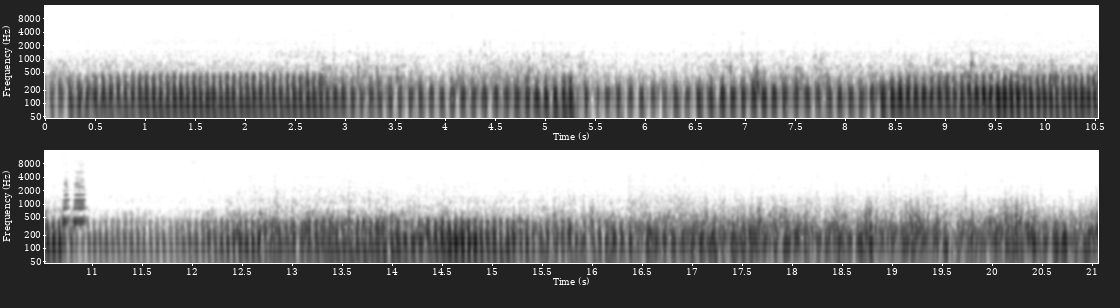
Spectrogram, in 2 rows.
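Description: Kawasaki Versys 250 motorcycle's parallel-twin engine running at low road speed, its note shifting with the throttle. A short beep comes about eleven seconds in, and the engine eases off for a moment right after it.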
